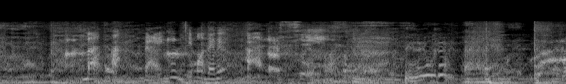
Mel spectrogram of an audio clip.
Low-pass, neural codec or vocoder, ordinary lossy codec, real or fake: none; codec, 16 kHz, 2 kbps, FreqCodec, larger model; none; fake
